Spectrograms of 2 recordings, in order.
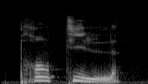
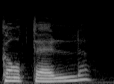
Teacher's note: you won't pronounce it like d to make the liaison, but you will pronounce it like t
